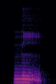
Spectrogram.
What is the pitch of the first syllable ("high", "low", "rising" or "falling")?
falling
